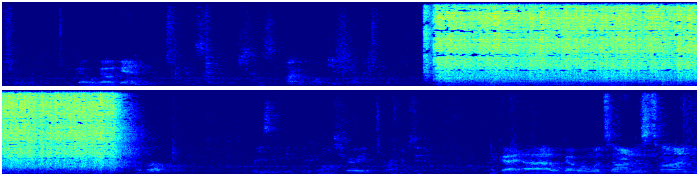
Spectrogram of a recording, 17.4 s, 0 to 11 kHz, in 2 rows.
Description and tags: industrial welding long4
long duration mig weld
mig-weld, weld, arc-weld, medium, welding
